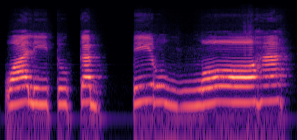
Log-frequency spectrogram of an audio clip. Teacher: یہاں پر بھی لفظ اللہ کی لام موٹی پڑی جائے گی کیونکہ اس کے پیچھے والے حرف یعنی کہ را کی پیش ہے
